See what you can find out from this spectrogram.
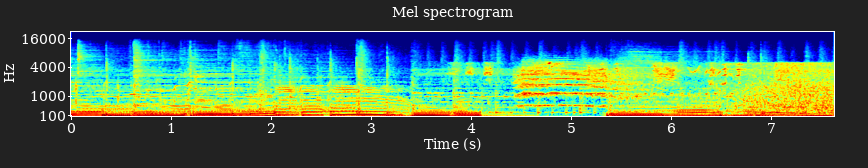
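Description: vehicle, car traffic noise

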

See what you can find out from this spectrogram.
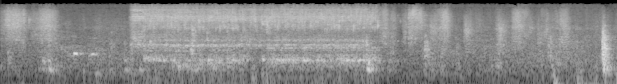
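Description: household object, tap water running

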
